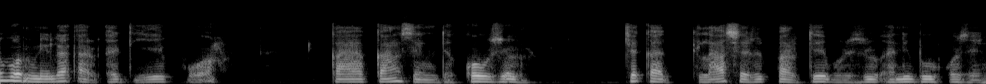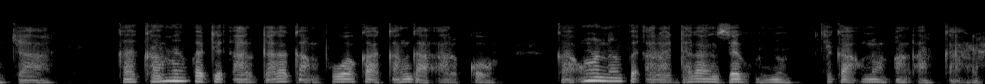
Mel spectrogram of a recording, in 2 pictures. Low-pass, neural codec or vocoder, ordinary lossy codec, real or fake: 7.2 kHz; codec, 16 kHz, 4 kbps, FunCodec, trained on LibriTTS, 50 frames a second; Opus, 32 kbps; fake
